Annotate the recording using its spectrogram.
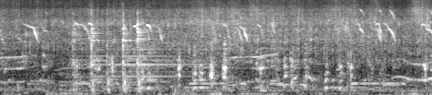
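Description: Oil sizzles softly in a frying pan.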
